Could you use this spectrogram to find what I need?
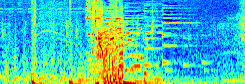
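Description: An electronic tone sounds briefly.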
